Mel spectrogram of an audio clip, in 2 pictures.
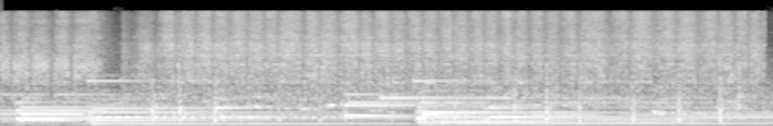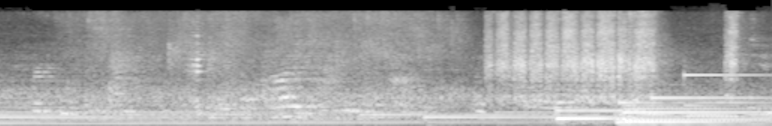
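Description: Abrasive sanding sponge rubbed quickly back and forth over the surface of a clay tile, smoothing it for glazing. The rasping strokes stop for about three seconds past the middle and then start again, over soft background music.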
